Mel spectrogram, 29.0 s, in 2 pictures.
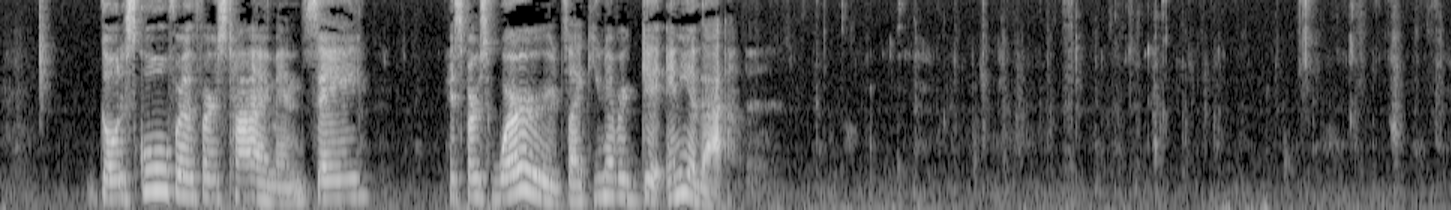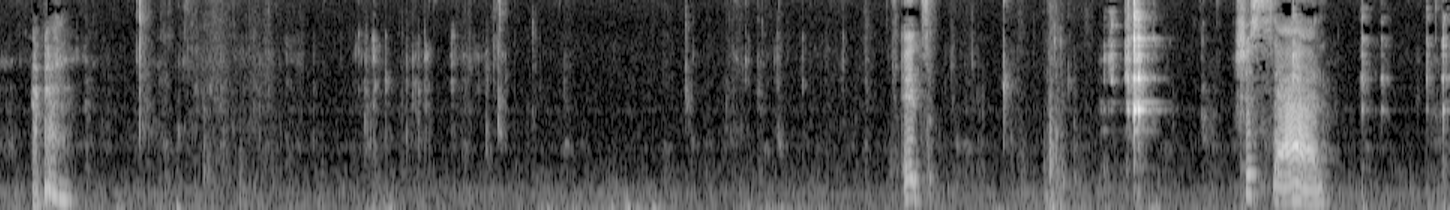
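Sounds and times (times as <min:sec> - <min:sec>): chewing fried food: 0:03.7 - 0:04.4, 0:07.4 - 0:24.9.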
